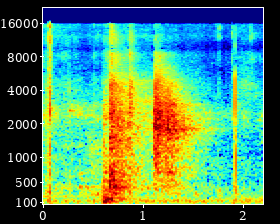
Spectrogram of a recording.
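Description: Handling noise: a click, then two louder scuffs and knocks about half a second apart, and another sharp click near the end.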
